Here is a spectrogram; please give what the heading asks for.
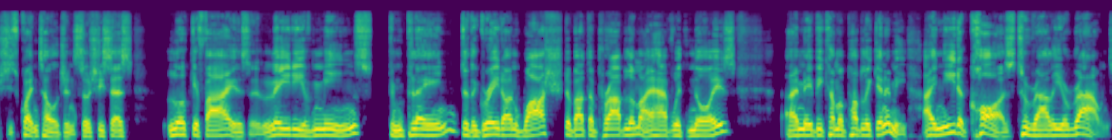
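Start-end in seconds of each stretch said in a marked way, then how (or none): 2.1-13.9 sinister, evil, villainous, scheming woman voice, put-on. Imagining what she says in her mansion: imitating her in an evil voice. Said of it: "I don't know why I made her sound so evil".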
